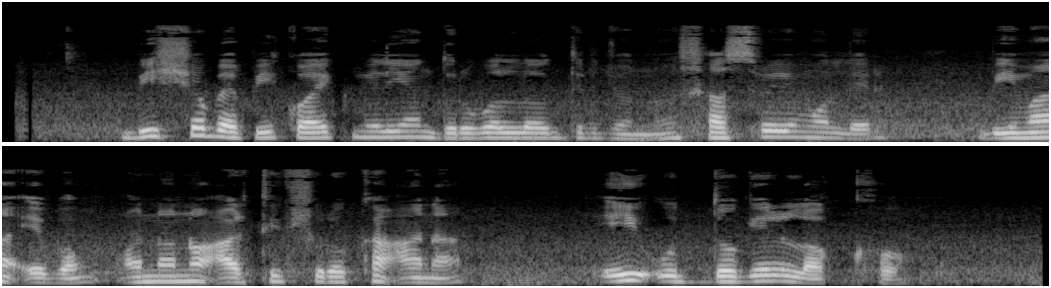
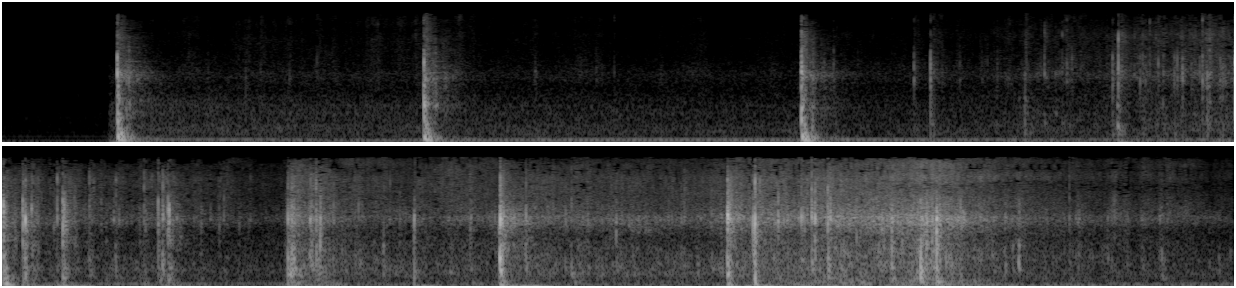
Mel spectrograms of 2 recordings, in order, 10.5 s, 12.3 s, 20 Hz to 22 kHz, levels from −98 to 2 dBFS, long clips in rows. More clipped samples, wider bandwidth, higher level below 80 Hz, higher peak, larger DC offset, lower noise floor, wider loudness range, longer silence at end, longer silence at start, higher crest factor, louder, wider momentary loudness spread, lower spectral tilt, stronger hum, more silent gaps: neither; second, 11 kHz vs 16 kHz; second, -66 dBFS vs -54 dBFS; about the same, -4 dBFS vs -6 dBFS; neither; second, -50 dBFS vs -81 dBFS; second, 2 LU vs 14 LU; first, 0.75 s vs 0 s; about the same, 0.6 s vs 0.55 s; second, 18 dB vs 34 dB; first, -22 LUFS vs -35 LUFS; second, 12 LU vs 22 LU; first, -8.5 dB/octave vs -2 dB/octave; neither; neither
